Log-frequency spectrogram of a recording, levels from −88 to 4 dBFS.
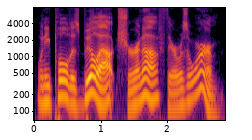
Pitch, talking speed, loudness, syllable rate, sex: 150 Hz, 250 wpm, -17 LUFS, 5.4 syllables/s, male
